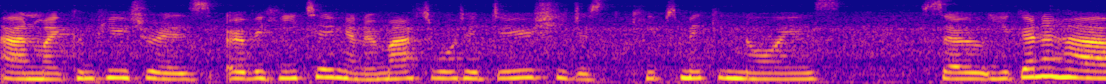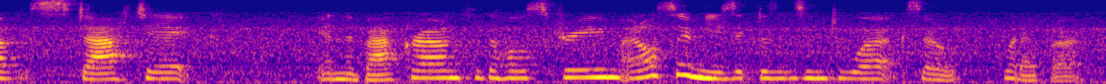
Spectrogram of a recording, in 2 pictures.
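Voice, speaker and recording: A woman with a British accent talks at a fairly quick pace in a fairly high voice with fairly even intonation. Audible room echo and noticeable background noise fill the recording. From Britain. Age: 20s. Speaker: artist streamer. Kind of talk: casual livestream commentary while drawing. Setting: home livestream. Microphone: computer built-in mic, poor audio quality.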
